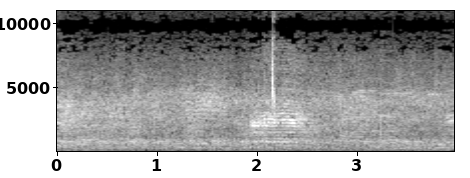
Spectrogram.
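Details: Garut sheep at the Tanjungsari livestock market in West Java, Indonesia: one short, harmonic bleat about halfway through, partly buried under steady crowd chatter and nearby speech in a busy indoor market.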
